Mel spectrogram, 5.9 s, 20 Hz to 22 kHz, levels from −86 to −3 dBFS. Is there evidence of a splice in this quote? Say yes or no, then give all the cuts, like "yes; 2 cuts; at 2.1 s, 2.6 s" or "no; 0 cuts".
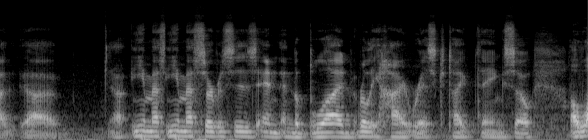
yes; 2 cuts; at 1.6 s, 3.6 s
